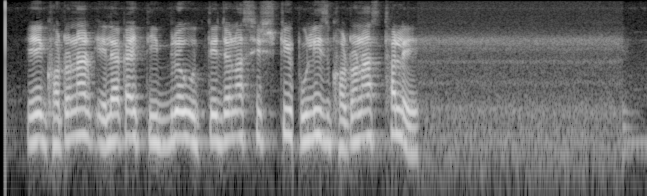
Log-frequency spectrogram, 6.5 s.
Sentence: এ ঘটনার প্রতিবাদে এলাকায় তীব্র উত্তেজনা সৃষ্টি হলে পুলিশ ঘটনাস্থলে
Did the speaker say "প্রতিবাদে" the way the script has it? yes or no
no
